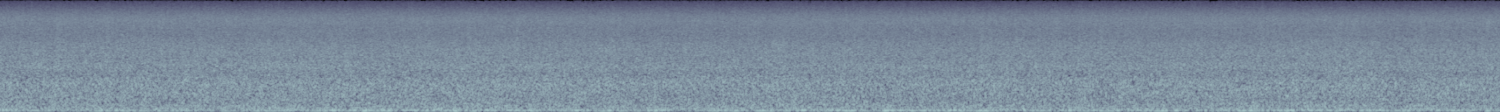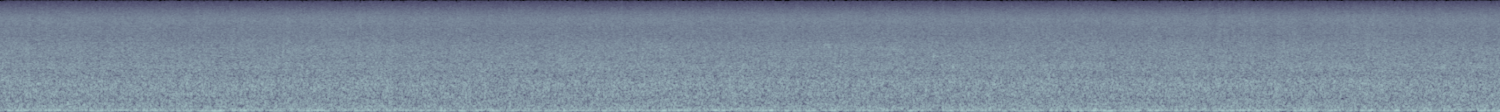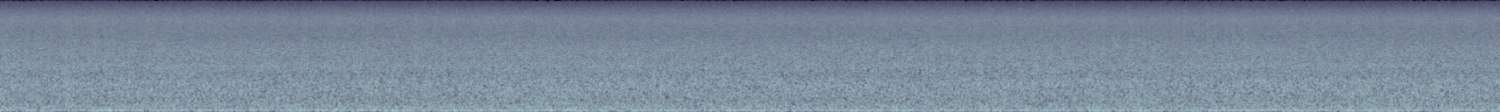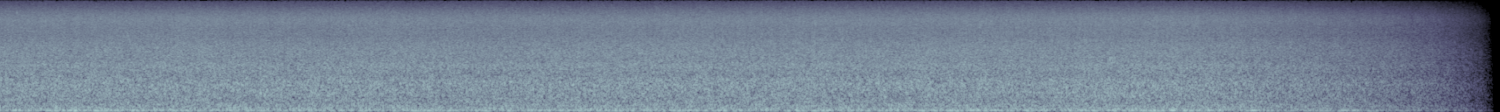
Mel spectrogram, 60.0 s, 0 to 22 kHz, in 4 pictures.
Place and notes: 桃米溪, 桃米里 Nantou County - Weir
Weir, Flow sound
Zoom H2n MS+XY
